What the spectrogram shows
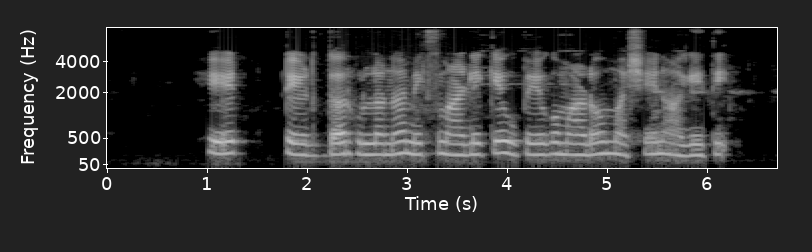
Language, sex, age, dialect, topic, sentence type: Kannada, female, 41-45, Dharwad Kannada, agriculture, statement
